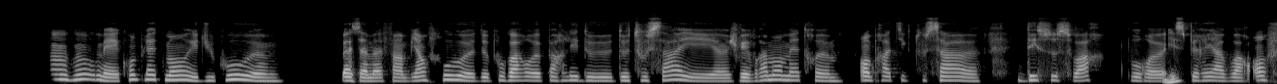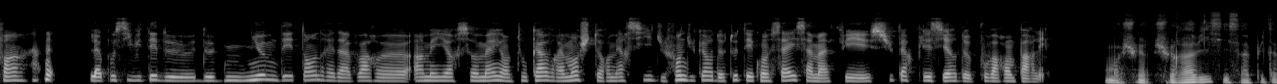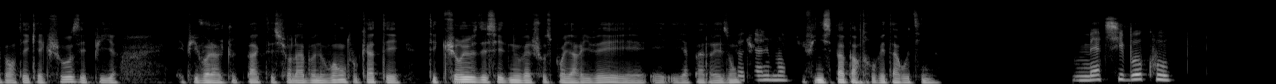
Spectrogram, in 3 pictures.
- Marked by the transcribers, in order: chuckle; tapping
- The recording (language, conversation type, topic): French, advice, Comment puis-je mieux me détendre avant de me coucher ?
